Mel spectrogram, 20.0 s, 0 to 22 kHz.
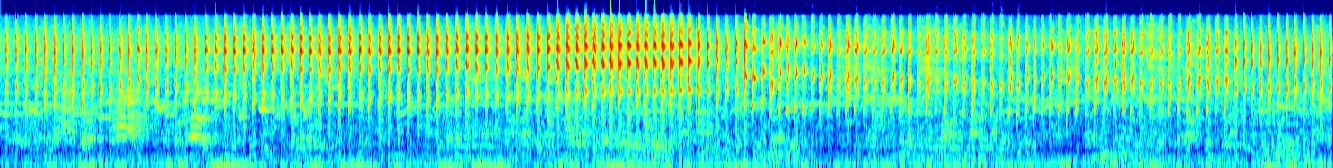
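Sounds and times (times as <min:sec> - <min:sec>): lovebird chattering song: 0:00.0 - 0:20.0.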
